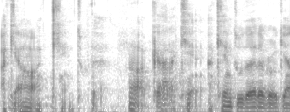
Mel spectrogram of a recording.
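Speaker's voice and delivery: hushed, embarrassed, soft, breathy, low whisper.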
